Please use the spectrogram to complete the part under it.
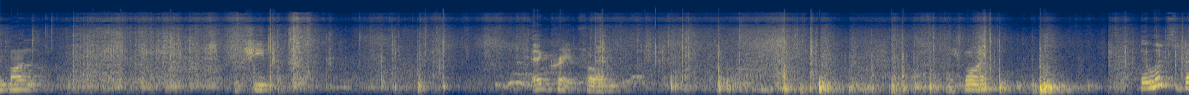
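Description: Cardboard boxes scrape and thump as they are shifted.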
